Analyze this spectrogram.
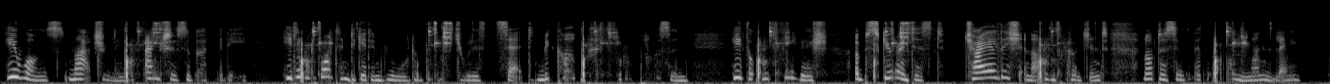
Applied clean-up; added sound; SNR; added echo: neural diffusion model UNIVERSE++.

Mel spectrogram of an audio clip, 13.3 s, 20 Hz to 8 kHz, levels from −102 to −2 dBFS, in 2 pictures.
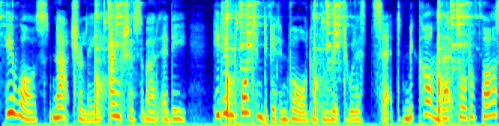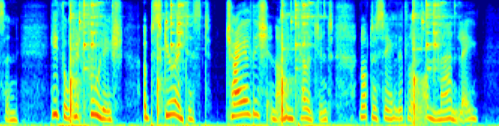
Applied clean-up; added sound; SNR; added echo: none; Shatter; 4 dB; none.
